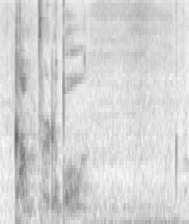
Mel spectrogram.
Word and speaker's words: comfortable: Well, generally shorten that. So it's just like, comfortable. A lot of the sounds are not being pronounced fully. Comfortable. Comfortable. No, it's just comfortable. Comfortable. We're basically cutting off syllables almost.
